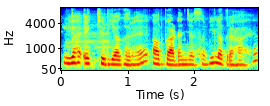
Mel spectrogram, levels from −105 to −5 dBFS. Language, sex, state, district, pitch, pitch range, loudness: Hindi, female, Chhattisgarh, Raipur, 200 Hz, 180-230 Hz, -18 LUFS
